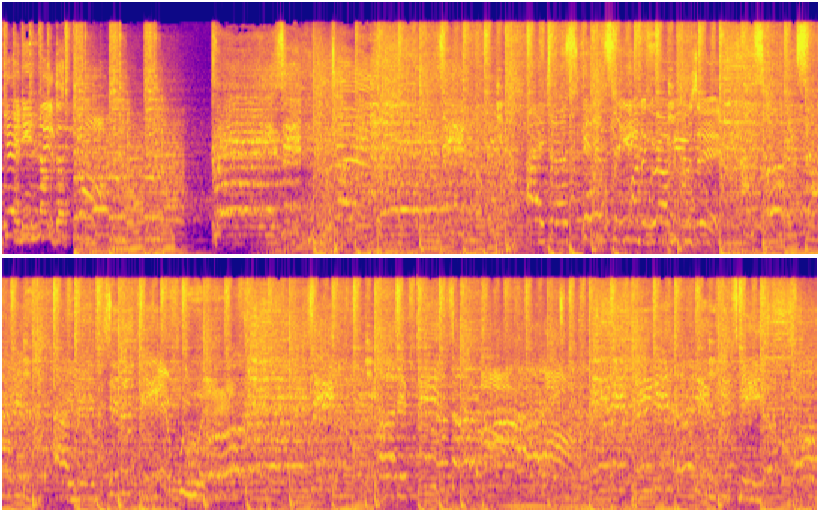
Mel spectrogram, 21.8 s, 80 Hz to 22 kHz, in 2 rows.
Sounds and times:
Music: 0.0s - 21.7s.

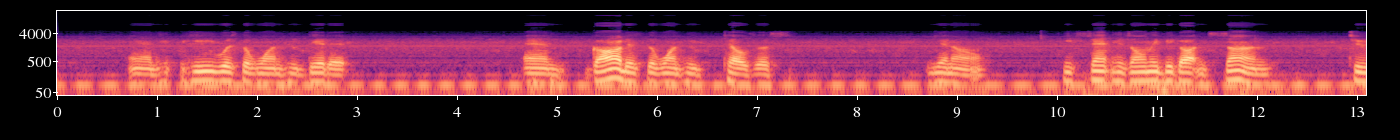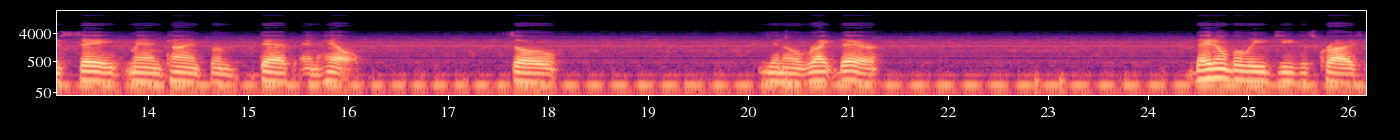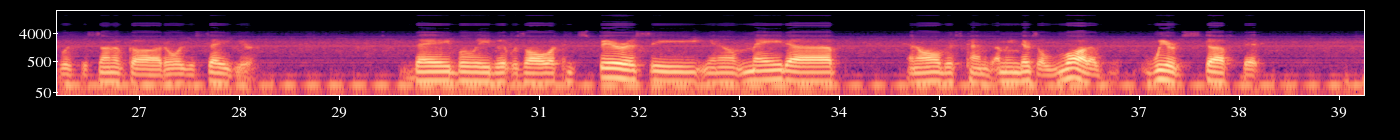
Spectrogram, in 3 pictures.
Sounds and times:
Speech: 0.7s - 3.0s, 4.7s - 7.2s, 8.7s - 9.3s, 10.1s - 12.2s, 12.9s - 16.2s, 17.6s - 18.1s, 20.1s - 21.4s, 24.4s - 28.2s, 29.6s - 34.0s, 34.7s - 38.2s.

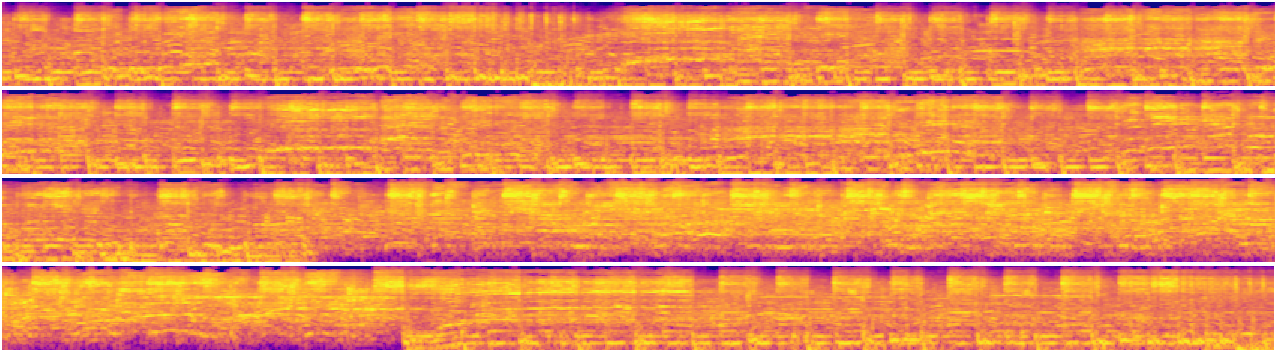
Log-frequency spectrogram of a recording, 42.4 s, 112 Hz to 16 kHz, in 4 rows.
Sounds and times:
Disco: 0.0s - 42.4s.

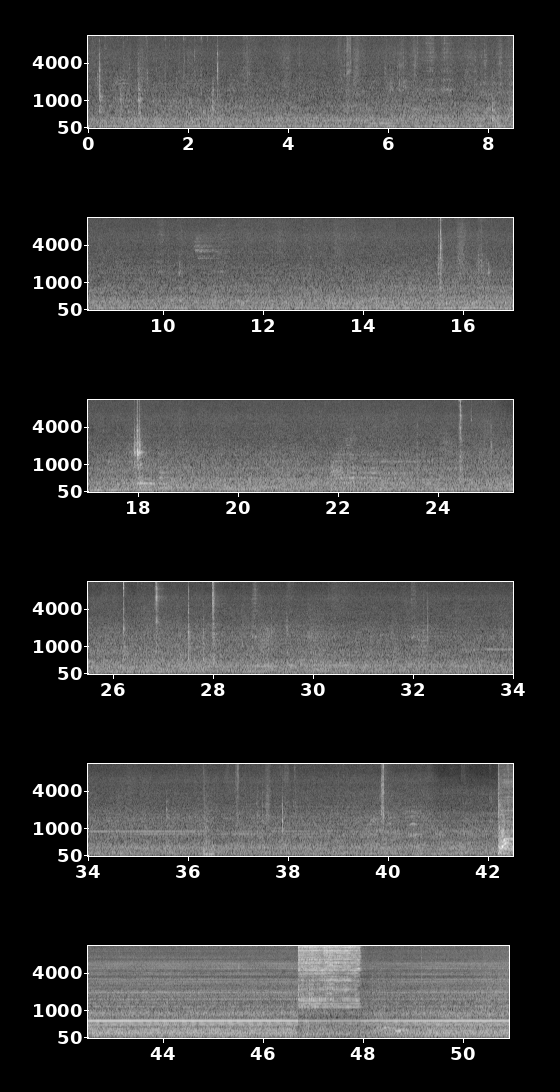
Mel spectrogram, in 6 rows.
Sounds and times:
Speech: 18.0s - 19.0s, 21.8s - 23.6s.

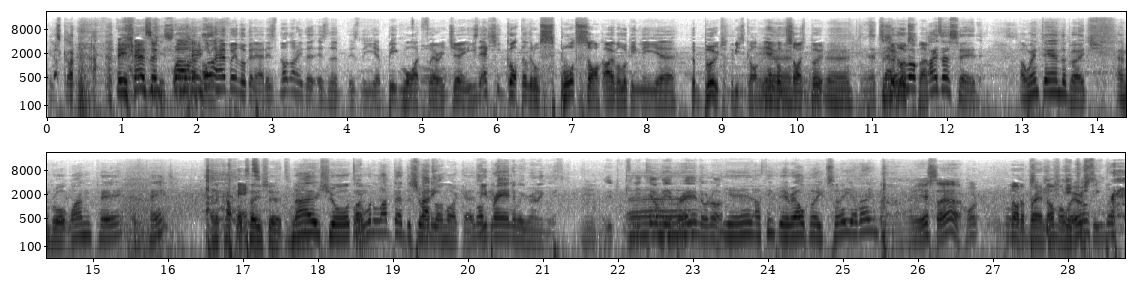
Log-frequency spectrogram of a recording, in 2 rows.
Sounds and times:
Speech: 0.0s - 12.4s, 13.0s - 28.7s.

